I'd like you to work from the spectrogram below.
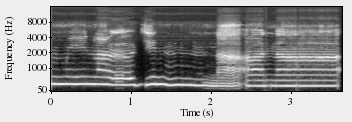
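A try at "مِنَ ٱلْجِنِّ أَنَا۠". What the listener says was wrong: Bu, jinni bukan jinna, Bu. Jinni tapi tidak panjang ninya, ananya juga nggak panjang.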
